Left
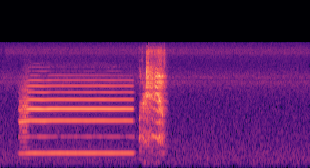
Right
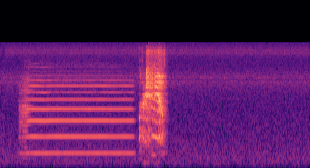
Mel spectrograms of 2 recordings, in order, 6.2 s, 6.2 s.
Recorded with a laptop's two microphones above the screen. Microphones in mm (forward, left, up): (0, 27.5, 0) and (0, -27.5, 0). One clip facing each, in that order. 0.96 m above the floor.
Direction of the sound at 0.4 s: 80° left.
